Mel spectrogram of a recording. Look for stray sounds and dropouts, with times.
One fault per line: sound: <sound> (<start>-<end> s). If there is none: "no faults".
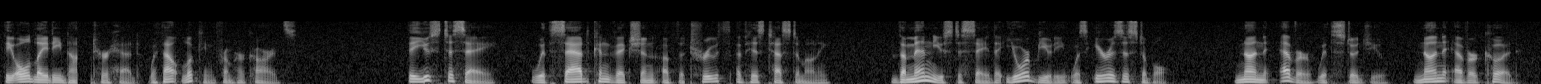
sound: dropout (0.8-0.9 s)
